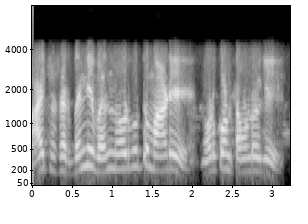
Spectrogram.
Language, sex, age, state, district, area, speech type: Kannada, male, 60+, Karnataka, Kodagu, rural, conversation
